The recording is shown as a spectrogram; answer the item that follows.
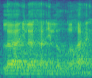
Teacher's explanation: kalimat Lailahaillallah itu semua makhraj hurufnya adalah di dalam tidak ada yang di bibir jadi kita mengucapkan Lailahaillallah tanpa menggerakkan bibir aja bisa kan cuma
